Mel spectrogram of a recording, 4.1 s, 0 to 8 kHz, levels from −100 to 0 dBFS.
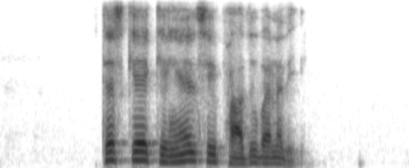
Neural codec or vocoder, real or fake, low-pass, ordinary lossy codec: none; real; 7.2 kHz; Opus, 16 kbps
